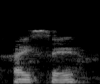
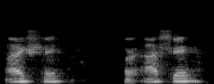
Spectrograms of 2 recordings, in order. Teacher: So in modern Basque, the H sound is only used or pronounced in the French part of Basque country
